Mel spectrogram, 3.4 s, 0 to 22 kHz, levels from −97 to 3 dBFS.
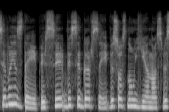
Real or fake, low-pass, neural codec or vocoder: real; 14.4 kHz; none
